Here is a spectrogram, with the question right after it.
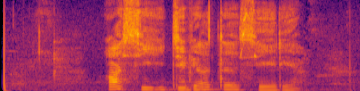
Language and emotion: Russian, neutral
